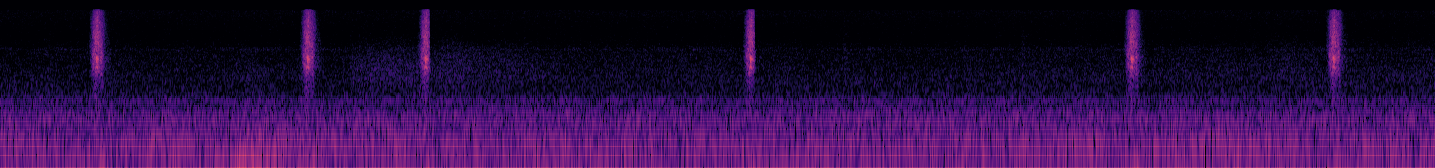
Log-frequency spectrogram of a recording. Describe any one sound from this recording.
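Short bright clicks sound as game tiles turn into place.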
